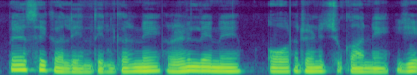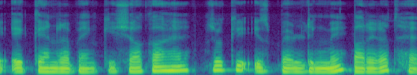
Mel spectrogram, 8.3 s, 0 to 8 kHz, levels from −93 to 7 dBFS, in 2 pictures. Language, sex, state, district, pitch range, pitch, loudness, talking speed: Maithili, male, Bihar, Bhagalpur, 95-115 Hz, 105 Hz, -14 LUFS, 160 wpm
